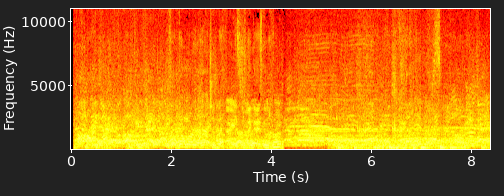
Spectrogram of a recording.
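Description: A crowd of young people screams and cheers excitedly.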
